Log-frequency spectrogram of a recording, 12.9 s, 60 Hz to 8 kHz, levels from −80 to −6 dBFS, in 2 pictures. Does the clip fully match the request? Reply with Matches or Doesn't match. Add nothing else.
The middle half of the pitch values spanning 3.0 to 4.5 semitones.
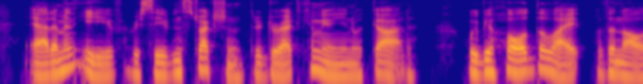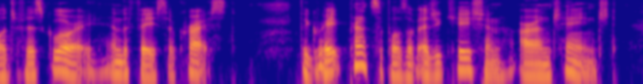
Matches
